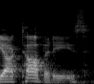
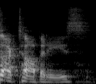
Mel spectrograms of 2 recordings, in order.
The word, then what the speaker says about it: octopodes: And if it is, in Latin, it should be octopodes. So I think most English speakers would say octopodes. Yeah, it is octopodes.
